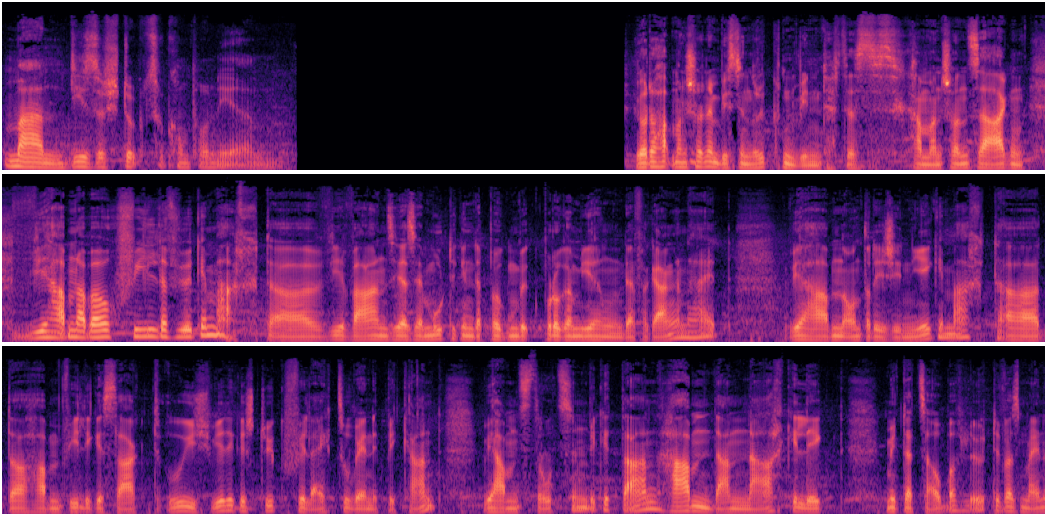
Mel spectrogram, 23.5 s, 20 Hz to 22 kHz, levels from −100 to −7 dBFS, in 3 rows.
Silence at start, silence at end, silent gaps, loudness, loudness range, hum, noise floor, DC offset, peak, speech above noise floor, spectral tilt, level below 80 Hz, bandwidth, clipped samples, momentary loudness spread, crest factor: 0 s; 0 s; 2.21-4.66 s; -32 LUFS; 6 LU; none; under -90 dBFS; under 0.1%; -8 dBFS; over 58 dB; -4 dB/octave; -58 dBFS; 16 kHz; under 0.1%; 10 LU; 24 dB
